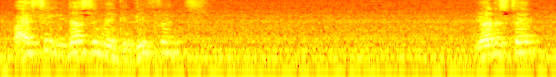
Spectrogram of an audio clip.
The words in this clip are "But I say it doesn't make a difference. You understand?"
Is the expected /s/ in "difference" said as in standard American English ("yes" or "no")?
yes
